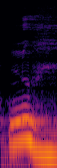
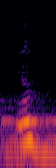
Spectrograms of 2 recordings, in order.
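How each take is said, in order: First: The final h is breathed out clearly. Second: The final h is weak and barely heard. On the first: The speaker calls it right. "tapi nuh, dan huruf H betul-betul dialirkan" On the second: The speaker calls it wrong. "bukan hanya sekadar"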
